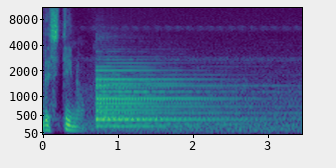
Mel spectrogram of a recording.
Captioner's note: church bells ring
